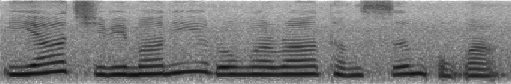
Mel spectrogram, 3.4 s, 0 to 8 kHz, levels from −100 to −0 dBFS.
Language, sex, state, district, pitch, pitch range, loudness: Garo, female, Meghalaya, West Garo Hills, 240 Hz, 235-260 Hz, -14 LUFS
